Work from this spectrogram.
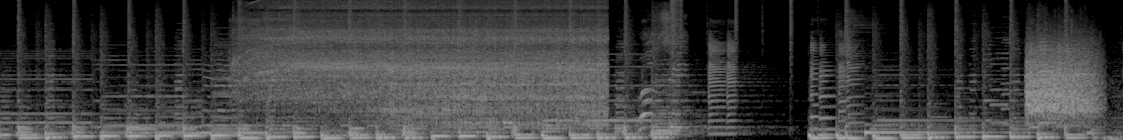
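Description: A Sawzall reciprocating saw cuts through tree branches with a loud, rapid, rhythmic buzzing that drops away briefly around the middle and then starts again at full strength.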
